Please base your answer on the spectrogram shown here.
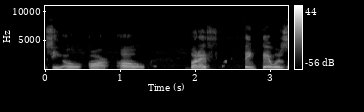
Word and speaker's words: Zoro: people have a really really really hard time pronouncing the L and the L's come out as ours so like it sounds like Zoro my mind sorrow I think it was I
